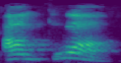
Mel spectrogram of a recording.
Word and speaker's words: Antoine: Well, you know my my first name is Antoan. So how do you spell that? A N T O No. Antoan. A N T O I N E. Antoine at in French.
